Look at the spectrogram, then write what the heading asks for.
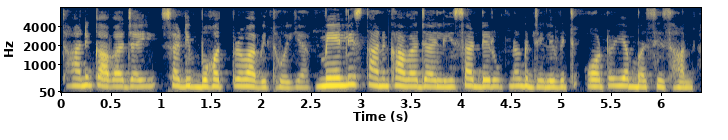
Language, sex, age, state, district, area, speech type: Punjabi, female, 18-30, Punjab, Rupnagar, urban, spontaneous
